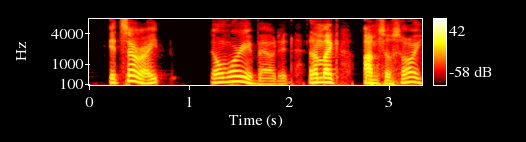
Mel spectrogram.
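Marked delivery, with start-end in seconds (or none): 0.2-2.1 put-on deadpan delivery, quieter. Retelling a woman's reply after the speaker apologized: imitating someone deadpan. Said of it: "so real deadpan. She's like".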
